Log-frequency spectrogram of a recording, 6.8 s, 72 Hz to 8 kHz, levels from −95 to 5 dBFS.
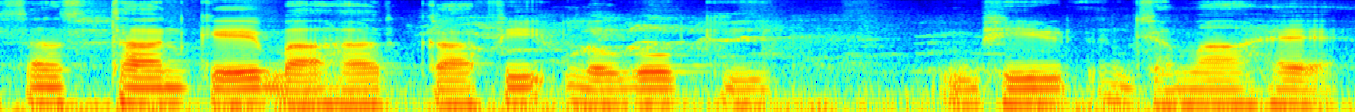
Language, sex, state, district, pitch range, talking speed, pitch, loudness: Hindi, male, Rajasthan, Jaipur, 95-100 Hz, 80 wpm, 95 Hz, -20 LUFS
